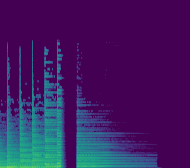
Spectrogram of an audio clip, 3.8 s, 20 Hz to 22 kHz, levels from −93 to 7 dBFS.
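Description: At 1.21 s the sound breaks off and doesn't return until 1.55 s. This is a long network dropout, likely caused by packets failing to arrive for about a third of a second. The receiver stretches the last sound into a fading buzz. That decays away, and roughly 0.21 s of silence follows. About 0.32 s of the original audio is simply gone. Playback resumes later in the material, not where it stopped.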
